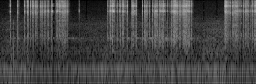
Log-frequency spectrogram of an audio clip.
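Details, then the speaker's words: Ratchet ball screwdriver with worn, broken internals: rapid bursts of sharp, uneven clicks with short pauses, clunky and vibrating in the hand; seems like something is stripping inside, cause suspected, not confirmed. "Listen to this clunky thing. I can feel it vibrate right here on this orange."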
